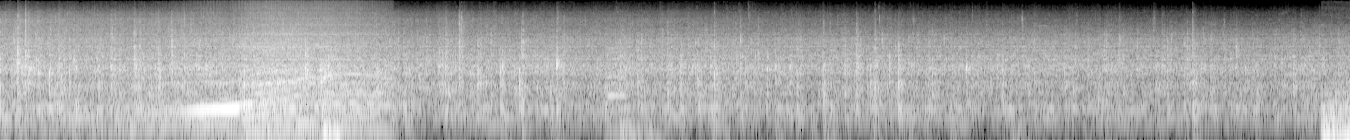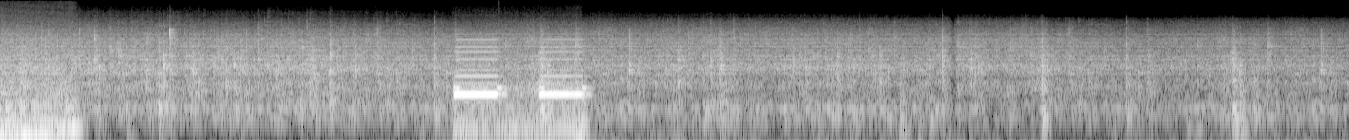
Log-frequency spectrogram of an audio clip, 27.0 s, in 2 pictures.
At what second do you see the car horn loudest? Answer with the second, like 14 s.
18 s.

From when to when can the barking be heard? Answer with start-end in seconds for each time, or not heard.
not heard.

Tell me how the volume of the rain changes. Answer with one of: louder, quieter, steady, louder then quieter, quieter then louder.
quieter.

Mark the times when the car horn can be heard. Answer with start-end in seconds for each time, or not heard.
6.0-6.5, 13.2-14.3, 18.0-19.4.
